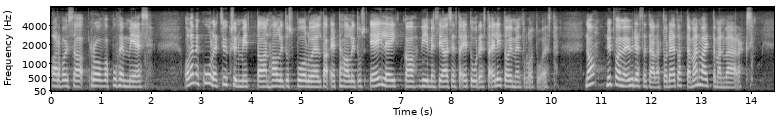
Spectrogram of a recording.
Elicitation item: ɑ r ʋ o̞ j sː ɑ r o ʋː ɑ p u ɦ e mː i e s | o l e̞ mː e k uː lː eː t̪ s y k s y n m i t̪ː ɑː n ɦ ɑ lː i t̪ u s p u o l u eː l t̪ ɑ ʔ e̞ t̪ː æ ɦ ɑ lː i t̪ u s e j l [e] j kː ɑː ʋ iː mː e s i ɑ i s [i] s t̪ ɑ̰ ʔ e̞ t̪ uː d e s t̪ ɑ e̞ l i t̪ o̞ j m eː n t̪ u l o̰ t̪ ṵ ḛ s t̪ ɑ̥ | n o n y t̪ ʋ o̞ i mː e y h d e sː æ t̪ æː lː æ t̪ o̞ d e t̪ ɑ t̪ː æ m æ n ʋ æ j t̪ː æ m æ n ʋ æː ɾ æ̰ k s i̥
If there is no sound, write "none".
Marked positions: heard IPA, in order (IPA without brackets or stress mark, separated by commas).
e, e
